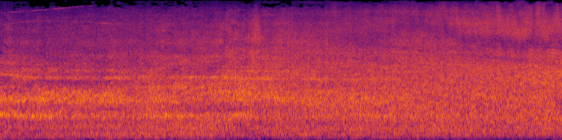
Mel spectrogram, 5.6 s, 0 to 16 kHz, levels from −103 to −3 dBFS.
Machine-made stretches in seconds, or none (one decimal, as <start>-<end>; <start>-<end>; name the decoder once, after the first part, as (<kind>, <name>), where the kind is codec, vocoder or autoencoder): 1.2-1.7 (vocoder, Vocos); 2.5-4.8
